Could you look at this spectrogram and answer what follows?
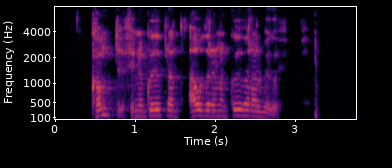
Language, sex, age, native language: Icelandic, male, 50-59, Icelandic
